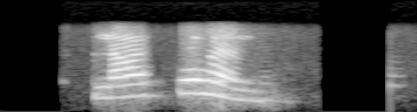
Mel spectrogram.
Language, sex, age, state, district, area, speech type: Hindi, female, 45-60, Uttar Pradesh, Pratapgarh, rural, conversation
